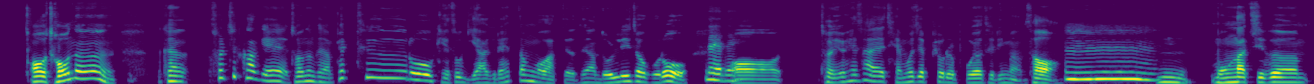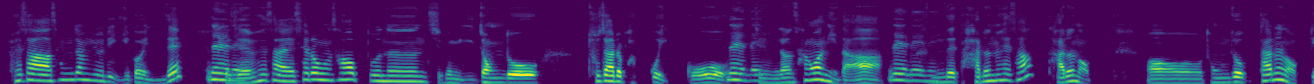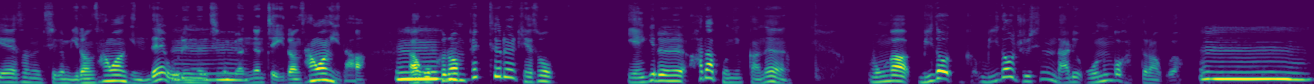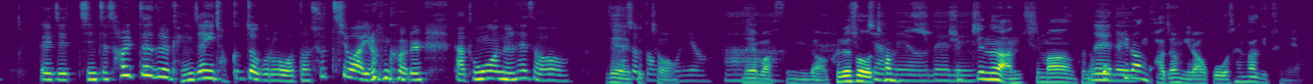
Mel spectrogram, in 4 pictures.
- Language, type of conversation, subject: Korean, podcast, 직업을 바꾸게 된 계기가 무엇이었나요?
- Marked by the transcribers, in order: other background noise; laughing while speaking: "이런 거를"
